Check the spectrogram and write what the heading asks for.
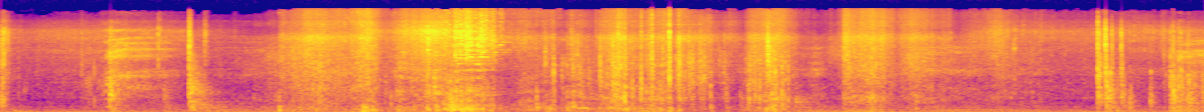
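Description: Rummaging through trash in a dumpster: irregular rustling, scraping and clattering of bags, boxes and loose items, with a louder crash about four to five seconds in.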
